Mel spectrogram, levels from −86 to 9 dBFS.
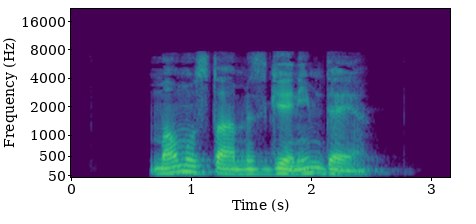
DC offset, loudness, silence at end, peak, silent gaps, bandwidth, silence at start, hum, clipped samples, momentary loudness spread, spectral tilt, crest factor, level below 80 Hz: under 0.1%; -19 LUFS; 0.65 s; -2 dBFS; none; 8 kHz; 0.65 s; none; under 0.1%; 12 LU; -6.5 dB/octave; 20 dB; -46 dBFS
